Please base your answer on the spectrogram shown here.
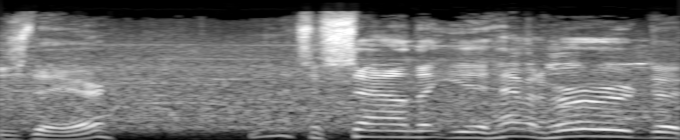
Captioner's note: booing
